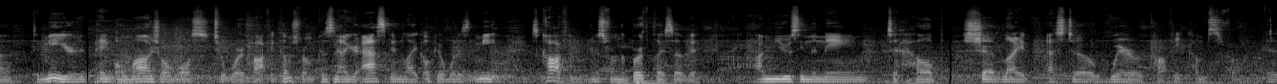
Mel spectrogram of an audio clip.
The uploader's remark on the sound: I found myself at a very special coffee shop in Renton, WA called Boon Boona.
